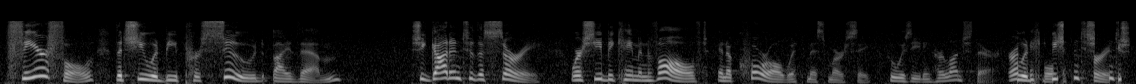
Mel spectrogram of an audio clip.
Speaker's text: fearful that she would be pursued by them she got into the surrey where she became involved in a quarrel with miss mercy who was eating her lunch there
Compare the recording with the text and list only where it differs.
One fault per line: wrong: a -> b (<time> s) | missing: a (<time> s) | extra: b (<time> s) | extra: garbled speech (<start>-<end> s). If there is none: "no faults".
extra: garbled speech (10.1-11.3 s)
